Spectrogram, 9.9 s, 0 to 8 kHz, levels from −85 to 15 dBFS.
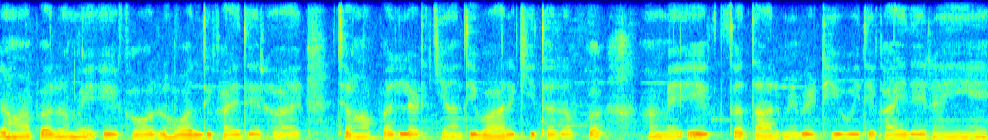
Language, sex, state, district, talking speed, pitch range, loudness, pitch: Hindi, female, Bihar, Saran, 165 wpm, 200-210 Hz, -18 LUFS, 205 Hz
